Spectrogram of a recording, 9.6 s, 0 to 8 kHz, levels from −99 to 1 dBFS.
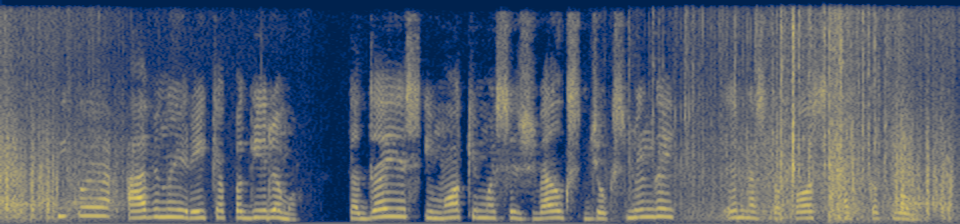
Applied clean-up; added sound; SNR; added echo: none; Bicycle; 5 dB; none.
